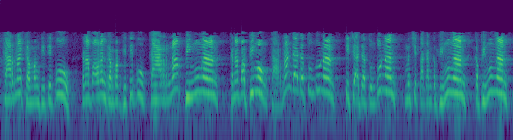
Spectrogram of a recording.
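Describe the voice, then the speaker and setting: A man delivers a sermon in a high, husky voice. He preaches with animated repetition and a light touch of humor. The recording sounds dull and lo-fi. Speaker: pastor.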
